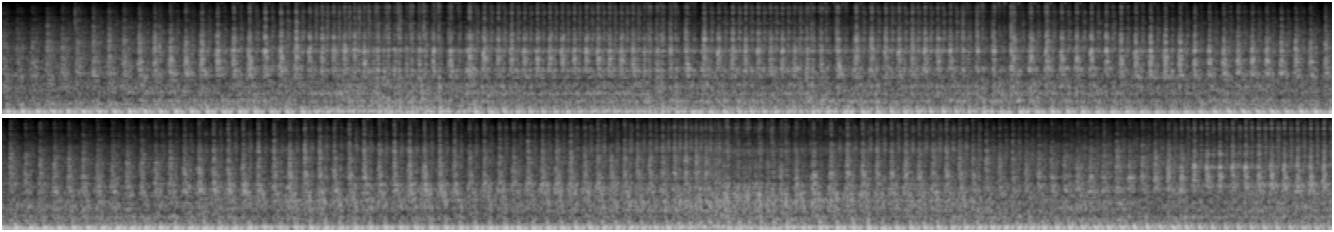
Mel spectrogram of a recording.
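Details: Yamaha Vega Force motorcycle: steady loud idle with a coarse, uneven knocking rattle over the beat; mechanic first suspects the connecting rod; broken cam chain tensioner, slack chain and worn piston found.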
